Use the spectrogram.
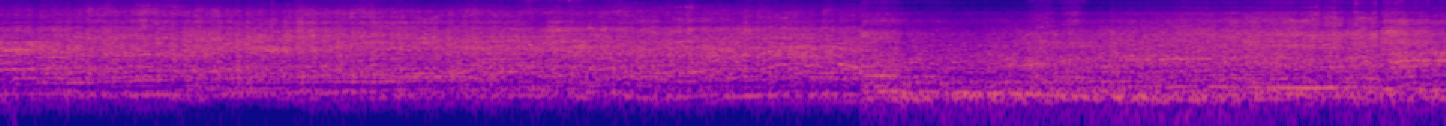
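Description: Two-litre banger racing cars crash and jostle on an oval track, engines roaring in a dense, loud mass of noise with heavy impacts as cars pile into the top bend.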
